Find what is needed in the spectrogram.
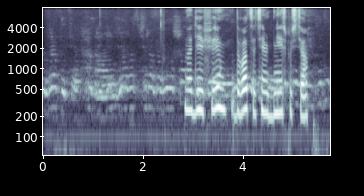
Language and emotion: Russian, neutral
